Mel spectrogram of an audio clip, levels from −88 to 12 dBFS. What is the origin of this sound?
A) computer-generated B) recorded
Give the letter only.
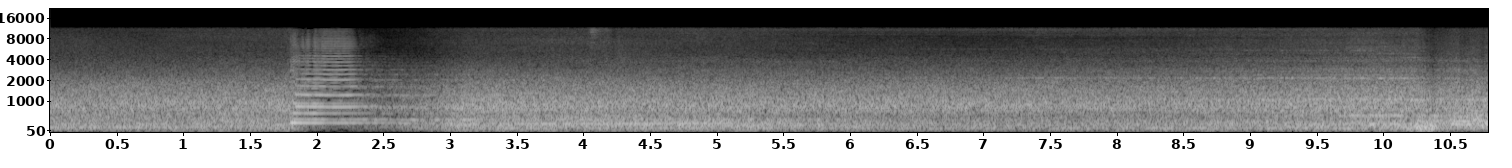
B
